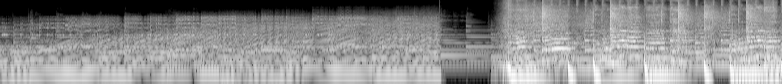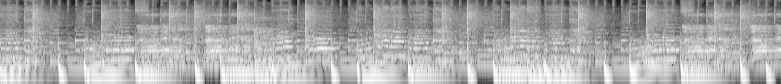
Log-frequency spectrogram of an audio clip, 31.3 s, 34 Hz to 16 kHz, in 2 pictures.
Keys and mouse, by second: 2.3 Tab, 4.2 click, 9.4 click, 14.7 shift+Tab, 15.7 click, 20.5 shift+Tab, 21.7 click.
